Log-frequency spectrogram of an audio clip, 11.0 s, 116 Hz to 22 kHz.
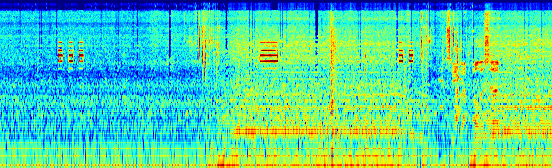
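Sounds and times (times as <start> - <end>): excavator diesel engine running: 0.0 - 11.0
short high-pitched beep: 1.2 - 1.8, 5.2 - 5.6.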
